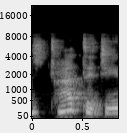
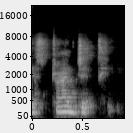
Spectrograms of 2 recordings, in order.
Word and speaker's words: strategy: And this is a very interesting case because what happens sometimes is that people invert the phonemes here. So instead of saying strategy, they say strategy.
